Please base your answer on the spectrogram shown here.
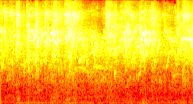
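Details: Pet rainbow budgies enjoying apple give a dense, continuous stream of high squawky chirps and twittering warbles that rise and fall in loudness over a few seconds.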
